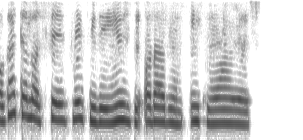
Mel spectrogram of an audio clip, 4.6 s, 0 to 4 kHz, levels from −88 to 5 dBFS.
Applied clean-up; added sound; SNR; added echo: neural mask model Resemble Enhance denoiser.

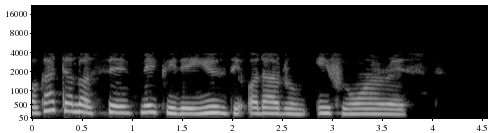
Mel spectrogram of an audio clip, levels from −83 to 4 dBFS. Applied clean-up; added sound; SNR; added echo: none; none; none; none.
